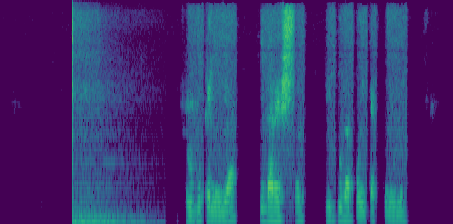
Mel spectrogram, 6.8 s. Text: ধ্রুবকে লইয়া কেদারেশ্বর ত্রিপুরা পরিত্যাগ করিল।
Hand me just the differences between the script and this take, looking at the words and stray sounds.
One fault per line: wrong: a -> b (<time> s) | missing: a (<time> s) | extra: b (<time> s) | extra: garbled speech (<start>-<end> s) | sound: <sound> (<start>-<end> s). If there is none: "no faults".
sound: thud (1.1-2.5 s)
